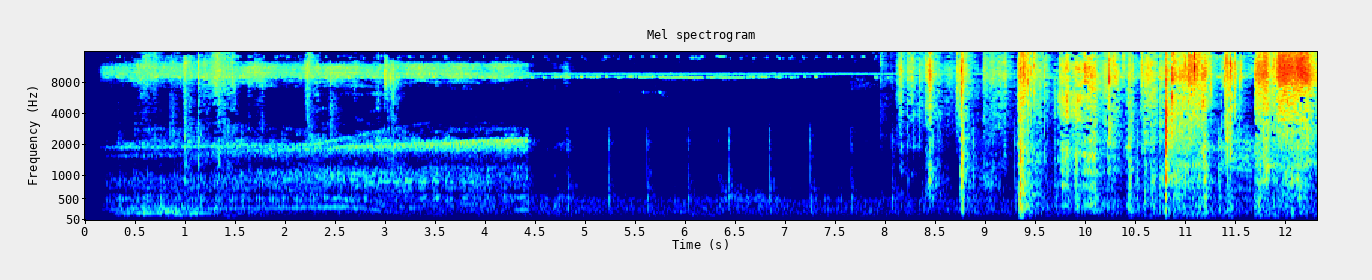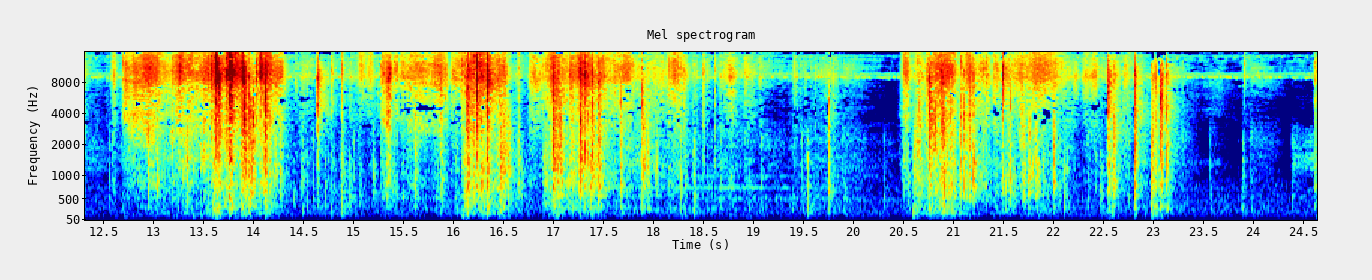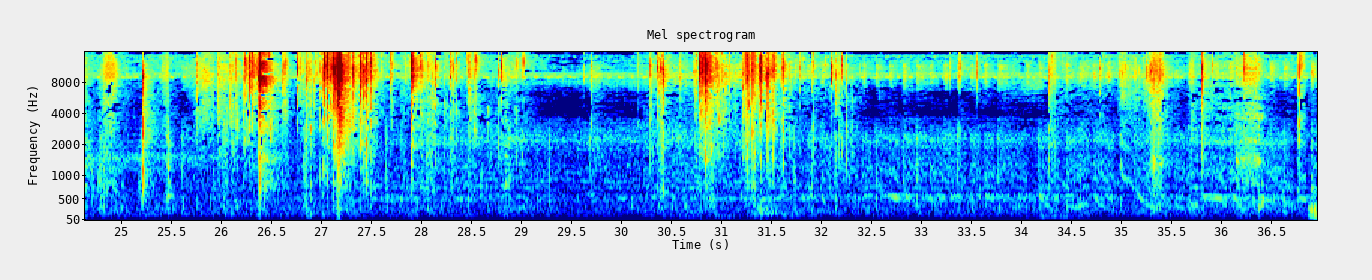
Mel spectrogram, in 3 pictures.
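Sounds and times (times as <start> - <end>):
paper packaging crinkling and rustling: 8.1 - 19.9, 20.5 - 23.3, 24.6 - 29.1, 30.2 - 32.4, 34.2 - 36.4.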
